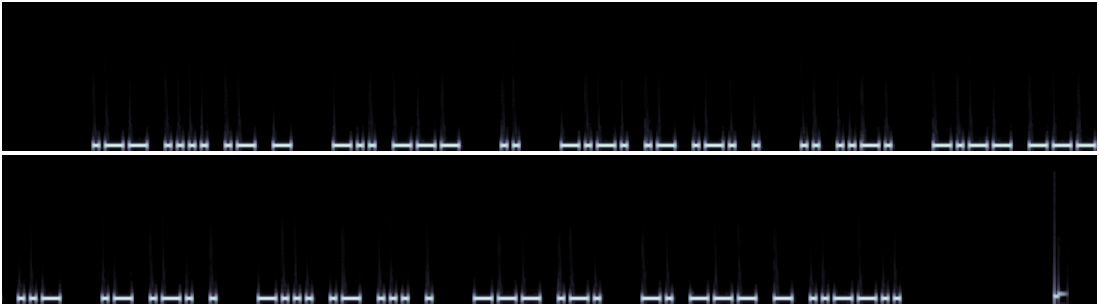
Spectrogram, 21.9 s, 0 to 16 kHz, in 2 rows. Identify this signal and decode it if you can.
Morse code, heard as a keyed tone, about 20 wpm, 700 Hz. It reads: WHAT DO I CARE IF YOU ARE BASE OR NOT?
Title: Sentences from Top 1000 Words - Review Part 1 - 20wpm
